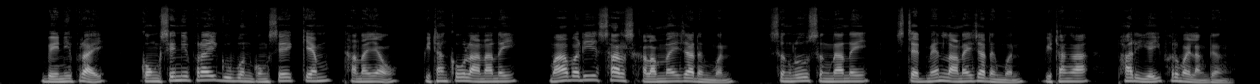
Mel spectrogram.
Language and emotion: Bodo, neutral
